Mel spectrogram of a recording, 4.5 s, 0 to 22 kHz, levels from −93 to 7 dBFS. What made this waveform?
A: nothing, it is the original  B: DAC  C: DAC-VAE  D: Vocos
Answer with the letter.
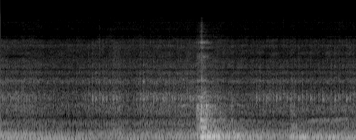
C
